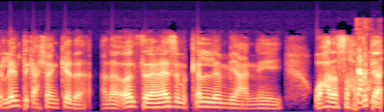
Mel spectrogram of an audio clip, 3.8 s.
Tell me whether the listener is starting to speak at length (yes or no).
no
